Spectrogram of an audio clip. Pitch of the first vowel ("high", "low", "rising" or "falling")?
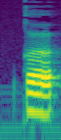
low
